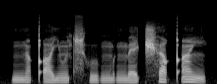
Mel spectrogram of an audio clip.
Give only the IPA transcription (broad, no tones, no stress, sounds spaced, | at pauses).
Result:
ŋ͡m ĩ qʼ ʊ j ũ t͡sʰ u ŋ͡m ə ŋ͡m ɛ t͡ʃʰ ə qʼ ĩ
